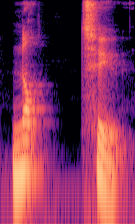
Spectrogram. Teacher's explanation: Notice the “not and the “too” There's only one t sound.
